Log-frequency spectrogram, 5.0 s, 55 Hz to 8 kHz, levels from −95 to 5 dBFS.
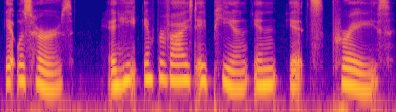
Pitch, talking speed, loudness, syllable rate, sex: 195 Hz, 135 wpm, -18 LUFS, 3.6 syllables/s, female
